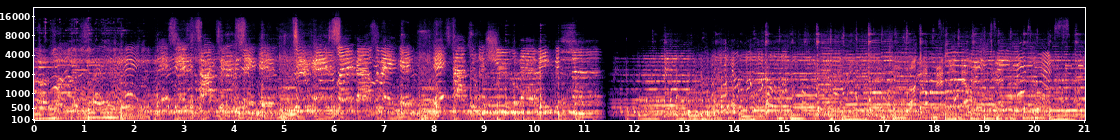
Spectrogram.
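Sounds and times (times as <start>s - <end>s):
choir singing: 0.0s - 11.4s
steady musical accompaniment: 0.0s - 21.0s.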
